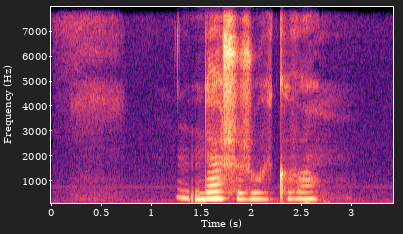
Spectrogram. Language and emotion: Russian, sad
